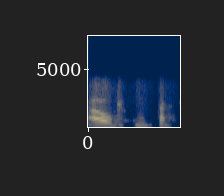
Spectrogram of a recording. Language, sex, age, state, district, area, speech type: Manipuri, female, 45-60, Manipur, Kangpokpi, urban, conversation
